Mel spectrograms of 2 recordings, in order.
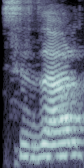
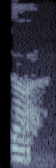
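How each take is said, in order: First: The word has two syllables with an s-sound first. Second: The word has one syllable with no s-sound. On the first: The speaker calls it wrong. "सिजार तो नहीं बोलते" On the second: The speaker calls it right. "जार ही हम बोलते हैं"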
